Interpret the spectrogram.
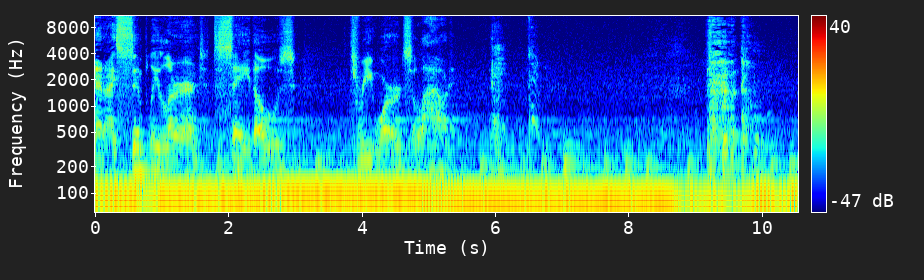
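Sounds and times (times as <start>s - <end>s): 
low steady hum: 0.0s - 10.5s
speech: 0.3s - 6.2s
voice imitating a harsh phlegmy smoker's cough: 6.0s - 6.7s, 9.2s - 10.1s.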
